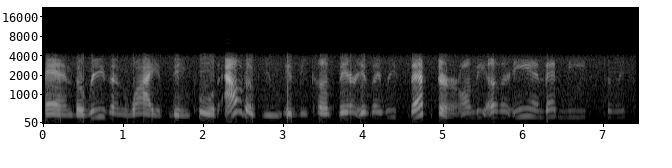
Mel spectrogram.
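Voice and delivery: faint, far from the mic; barely audible. Real, not acted. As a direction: voice fading out on the line. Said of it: "I can barely hear you".

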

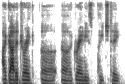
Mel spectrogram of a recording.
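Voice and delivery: low, softened mock Southern accent; Lauren Cohan impression. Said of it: "She's like".

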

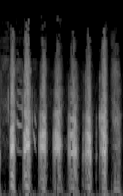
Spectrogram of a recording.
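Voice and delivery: imitated cackling of the pranksters; put-on giggling fit; mock laughter. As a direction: laugh in mockery, a long rattling run. Mimics staff laughing at prank.

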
